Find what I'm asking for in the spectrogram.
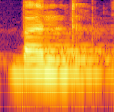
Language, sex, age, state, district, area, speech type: Hindi, female, 18-30, Madhya Pradesh, Gwalior, rural, read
